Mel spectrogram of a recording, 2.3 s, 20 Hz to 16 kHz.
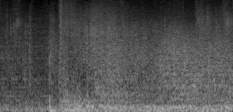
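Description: A 12-pounder artillery crew fires in a Napoleon Total War battle: one sharp boom stands out from a dense, continuous roar of cannon fire and rumbling battle noise.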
